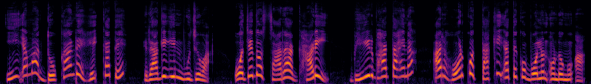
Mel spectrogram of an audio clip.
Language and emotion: Santali, angry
